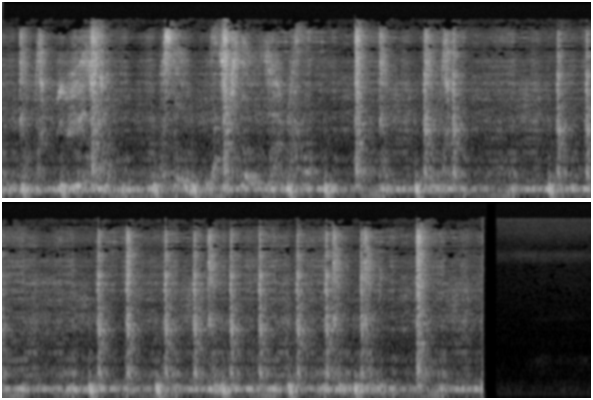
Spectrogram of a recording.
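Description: A drum machine plays a busy electronic beat.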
